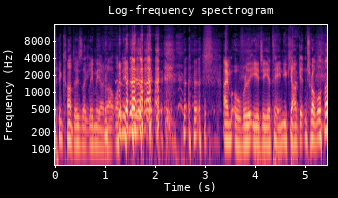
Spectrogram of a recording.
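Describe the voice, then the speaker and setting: The speech runs at a fairly quick pace with ordinary pitch variation against noticeable background noise. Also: man, medium pitch for a man. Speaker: podcast host and comedian. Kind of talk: casual chat. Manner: clear enunciation.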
